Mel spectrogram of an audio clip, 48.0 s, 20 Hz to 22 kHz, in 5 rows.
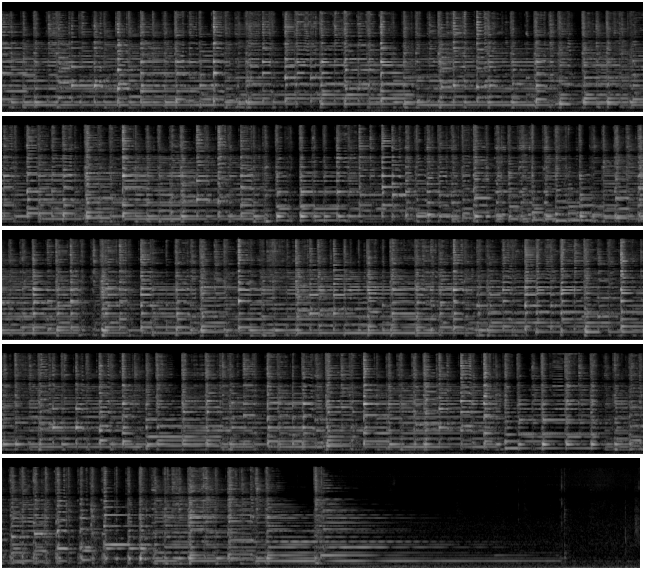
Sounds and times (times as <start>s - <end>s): Mandolin: 0.0s - 48.0s.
